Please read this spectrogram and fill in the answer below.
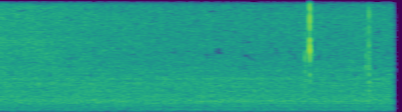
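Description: Steady background hiss of room tone, with a brief click about one and a half seconds in.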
